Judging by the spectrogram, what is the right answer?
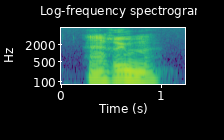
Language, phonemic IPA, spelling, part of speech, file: French, /ʁym/, rhume, noun, Fr-rhume.ogg
- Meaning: cold (illness)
